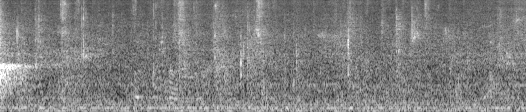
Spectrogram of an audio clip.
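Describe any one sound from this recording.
Footsteps tap on a wooden stage in a large echoing hall.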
